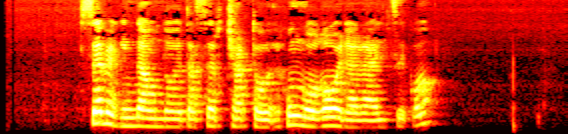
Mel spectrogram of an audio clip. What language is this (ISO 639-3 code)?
eus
